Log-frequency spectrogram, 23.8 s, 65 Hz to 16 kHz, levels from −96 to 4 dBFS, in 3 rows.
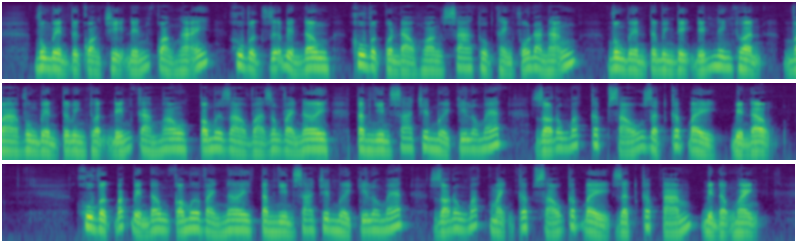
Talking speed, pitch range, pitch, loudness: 235 wpm, 125-155 Hz, 140 Hz, -20 LUFS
